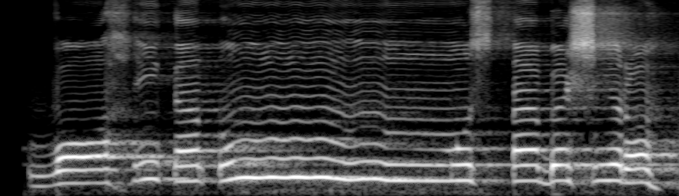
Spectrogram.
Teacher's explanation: Dha fathah diikuti alif huruf dhad 2 harokat kita panjangkan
